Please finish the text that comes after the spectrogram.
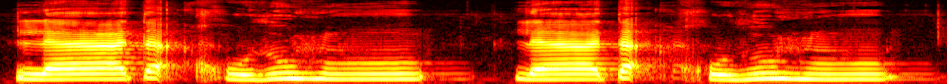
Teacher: لا تأخذوہ، لا تأخذوہ، لا کو تھوڑا لمبا کریں گے کیونکہ الف مدہ ہے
